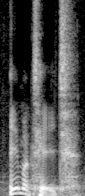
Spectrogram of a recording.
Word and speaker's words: imitate: 그 다음에 여기에 이제 it는 바로 im 이제 it 앞에 im 여기에 이제 그 액센트가 붙는 거죠. 그래서 imitate. 여기도 이제 마찬가지로 이게 시와 어가 발음이 되네요. 그죠? imitate 이렇게 발음이 되고요.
